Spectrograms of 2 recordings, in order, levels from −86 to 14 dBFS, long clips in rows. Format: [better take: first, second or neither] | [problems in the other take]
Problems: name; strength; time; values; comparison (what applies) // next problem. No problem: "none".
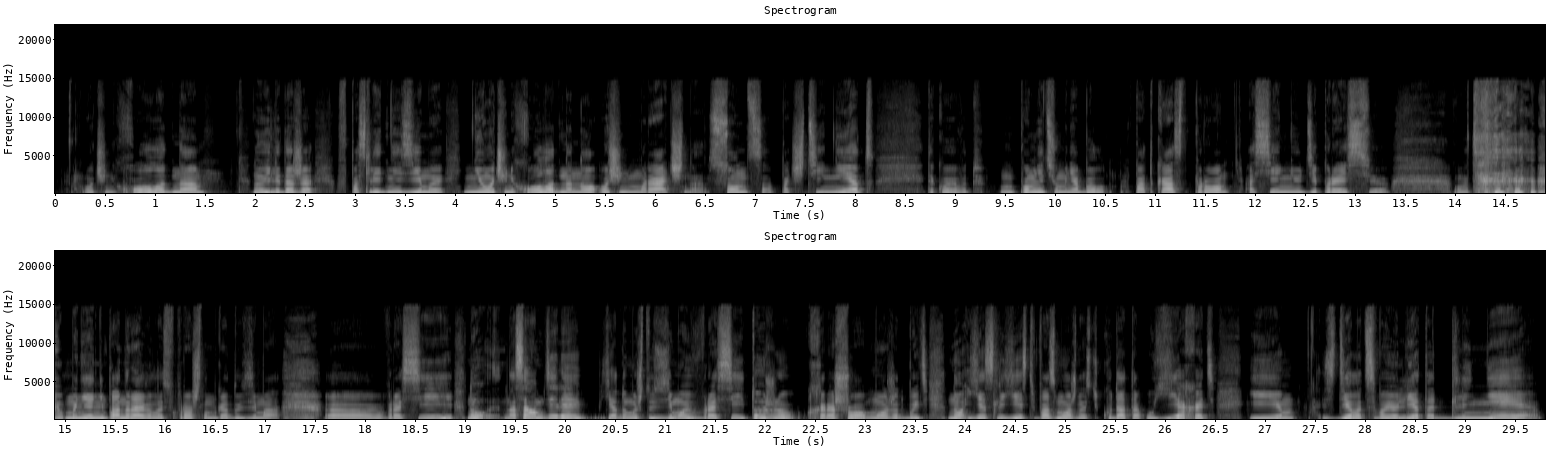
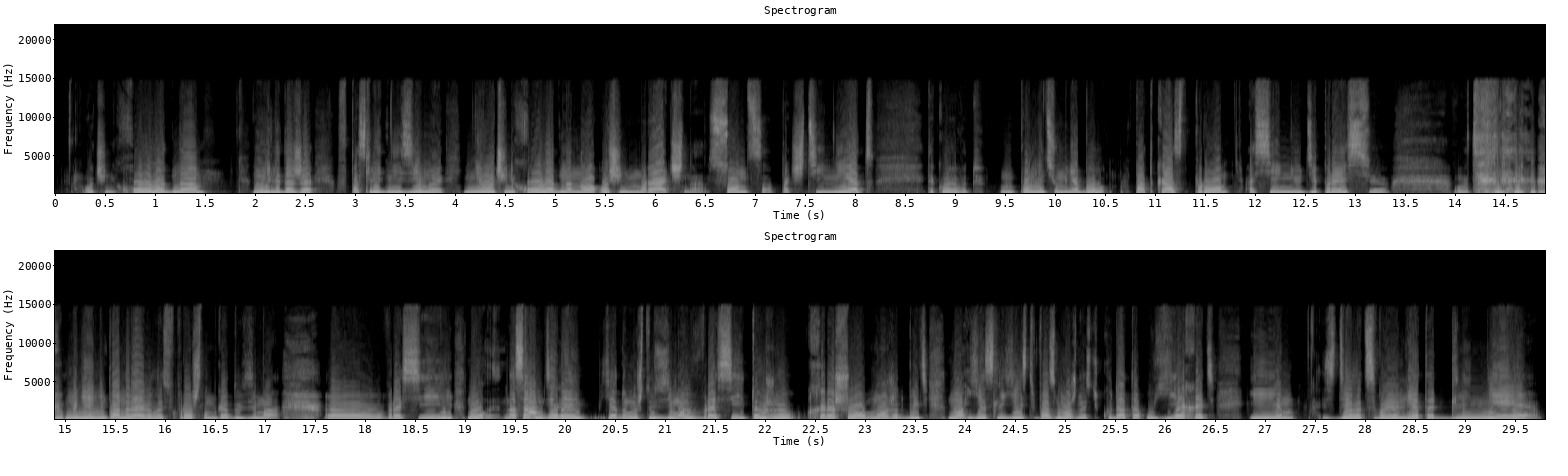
first | distortion; heavy; 15% of the sound clipped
